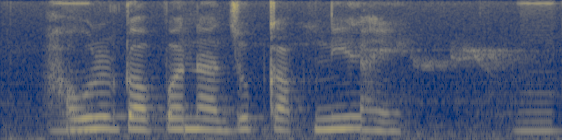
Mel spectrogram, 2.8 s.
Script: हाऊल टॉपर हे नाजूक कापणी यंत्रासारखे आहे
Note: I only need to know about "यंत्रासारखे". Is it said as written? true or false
false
